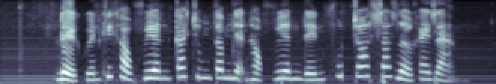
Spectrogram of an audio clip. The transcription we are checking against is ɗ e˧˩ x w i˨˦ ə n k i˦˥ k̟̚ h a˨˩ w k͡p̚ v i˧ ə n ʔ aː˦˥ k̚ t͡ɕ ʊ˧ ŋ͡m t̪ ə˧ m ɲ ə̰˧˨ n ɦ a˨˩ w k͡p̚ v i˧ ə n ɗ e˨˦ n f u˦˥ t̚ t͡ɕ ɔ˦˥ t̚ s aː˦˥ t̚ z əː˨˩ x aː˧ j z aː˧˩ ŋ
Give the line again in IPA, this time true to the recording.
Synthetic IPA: ɗ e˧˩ x w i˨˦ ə n x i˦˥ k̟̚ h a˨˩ w k͡p̚ v i˧ ə n k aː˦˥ k̚ t͡ɕ ʊ˧ ŋ͡m t̪ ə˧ m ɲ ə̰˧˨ n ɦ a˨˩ w k͡p̚ v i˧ ə n ɗ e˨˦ n f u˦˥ t̚ t͡ɕ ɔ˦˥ t̚ s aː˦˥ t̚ z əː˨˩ x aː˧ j z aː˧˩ ŋ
